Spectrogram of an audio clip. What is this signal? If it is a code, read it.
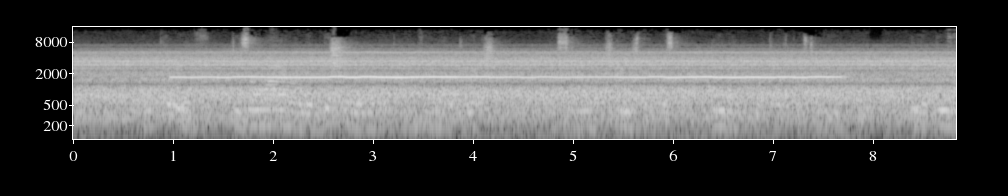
FT8 (one signal), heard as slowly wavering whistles, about 6.25 baud, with radio static, fading and room echo.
